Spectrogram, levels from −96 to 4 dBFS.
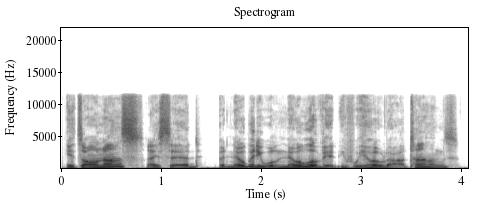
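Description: No technical faults can be heard anywhere in the speech. There is nothing in the recording that calls for a timestamp or an explanation.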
